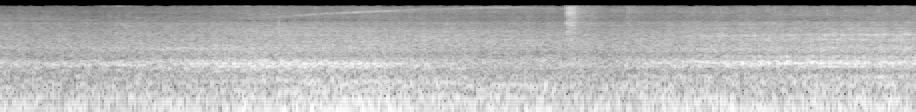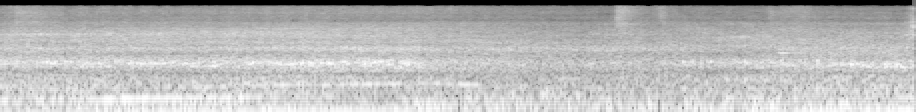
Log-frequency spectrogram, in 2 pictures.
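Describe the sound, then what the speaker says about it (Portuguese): Intercity buses pulling out of a terminal one after another on New Year's Eve morning, a loud sustained diesel rumble with engine roar and hiss, close and continuous without speech. "Saindo aqui dois carros da Lirabus."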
